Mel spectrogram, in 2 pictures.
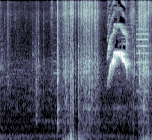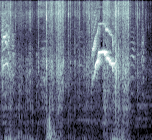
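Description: A caged bird gives two short whistled calls about three seconds apart, each rising and then falling in pitch. A few soft low knocks come in between.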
